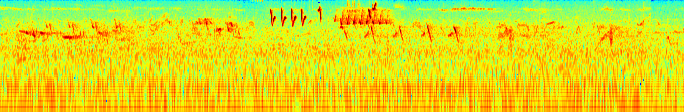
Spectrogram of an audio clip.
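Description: Several songbirds chirping and singing over a steady outdoor hiss. About three seconds in comes a quick run of loud, high piercing notes, followed by a short buzzy trill.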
